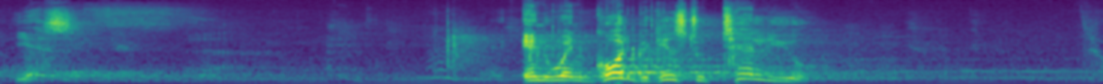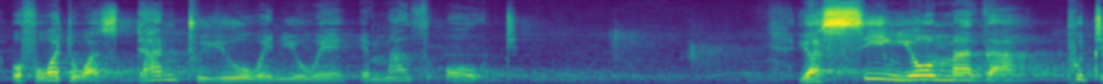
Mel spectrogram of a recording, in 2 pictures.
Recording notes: answers questions from the audience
